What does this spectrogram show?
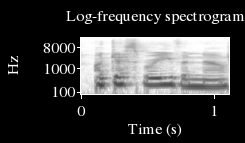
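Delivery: usual speaking voice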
